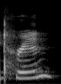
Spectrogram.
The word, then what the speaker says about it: Chrin: us okay say it again so I'm crin and um c-h-r-i-n and I as and myself publisher entrepreneur and I've been doing that since 2018.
